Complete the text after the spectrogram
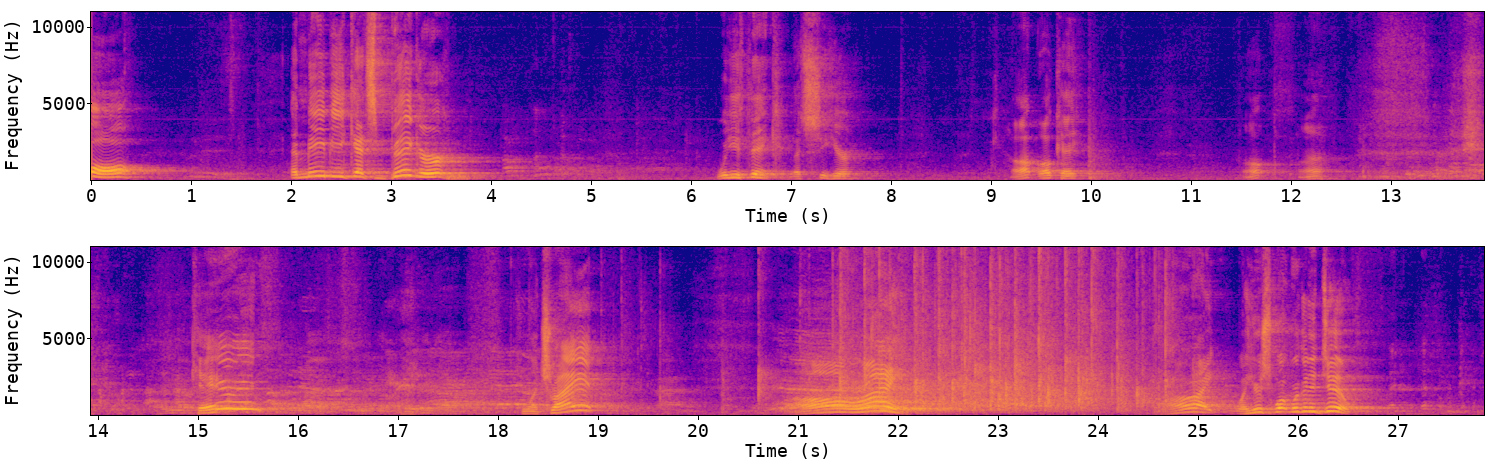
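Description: A man speaks warmly in an echoing room.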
